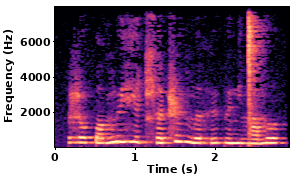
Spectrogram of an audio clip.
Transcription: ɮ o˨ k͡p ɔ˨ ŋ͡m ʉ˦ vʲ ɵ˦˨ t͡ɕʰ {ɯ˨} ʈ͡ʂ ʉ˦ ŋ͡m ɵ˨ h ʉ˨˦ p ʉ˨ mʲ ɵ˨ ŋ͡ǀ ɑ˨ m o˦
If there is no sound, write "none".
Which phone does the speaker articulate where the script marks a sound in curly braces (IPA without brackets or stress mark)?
ə˨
